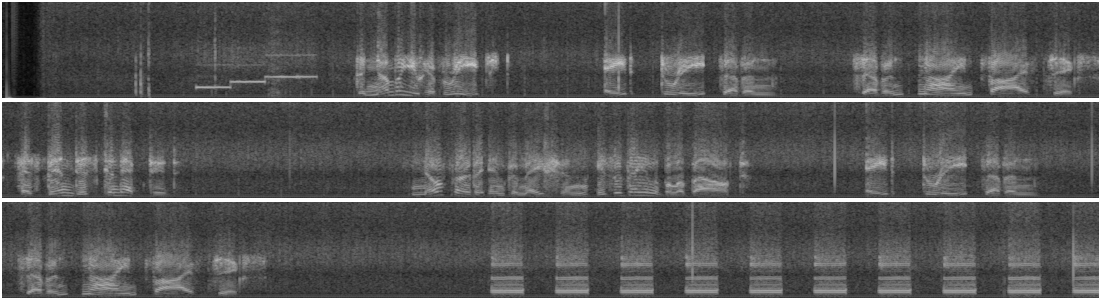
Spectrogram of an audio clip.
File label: announcer; radioshack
